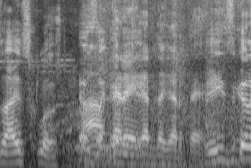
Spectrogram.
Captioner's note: speaking in Hindi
